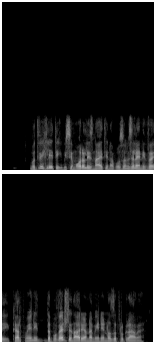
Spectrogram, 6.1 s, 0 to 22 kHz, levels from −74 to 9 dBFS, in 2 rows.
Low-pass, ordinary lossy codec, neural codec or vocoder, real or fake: 7.2 kHz; none; none; real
